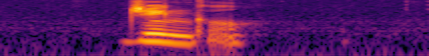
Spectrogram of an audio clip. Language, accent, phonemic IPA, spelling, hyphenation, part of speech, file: English, General American, /ˈd͡ʒɪŋɡ(ə)l/, jingle, jing‧le, noun / verb, En-us-jingle.ogg
- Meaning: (noun) The sound of metal or glass clattering against itself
